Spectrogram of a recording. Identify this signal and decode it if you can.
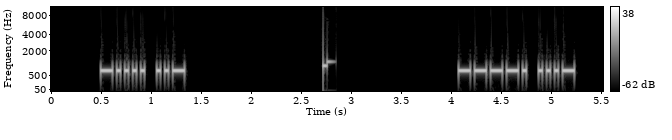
Morse code, heard as a keyed tone, about 31 wpm, 700 Hz. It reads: 6 U 9 V
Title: Single-Letter Single-Number 30wpm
